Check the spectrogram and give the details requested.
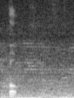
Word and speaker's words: comfortable: So the fur, most people is don't say that. We are saying they are saying comfortable without the fur, make it more efficient to say and more easy.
